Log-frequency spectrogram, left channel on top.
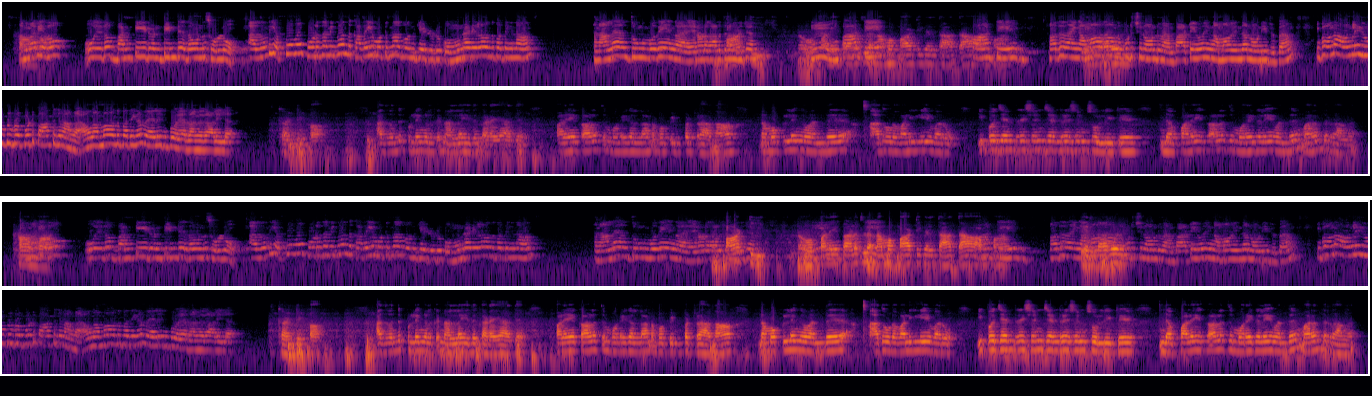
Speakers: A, on the left; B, on the right.
A: அந்த
B: ஆமா
A: மாரி ஏதோ ஏதோ பண்டி தொண்டிண்டு ஏதோ ஒண்ணு சொல்லும் அது வந்து எப்பவுமே பொழுதன்னைக்கும் அந்த கதைய மட்டும்தான் அதுல வந்து கேட்டுட்ருக்கும் முன்னாடிய எல்லாம் வந்து பாத்தீங்கன்னா நாலா தூங்கும்போது எங்க என்னோட காலத்துல
B: பாட்டி
A: வந்துட்டு ம்
B: பழைய காலத்துல
A: பாட்டி
B: நம்ம பாட்டிகள் தாத்தா
A: பாட்டி
B: அம்மா
A: அதுதான் எங்க அம்மாவை
B: எல்லாரு
A: தான் வந்து புடிச்சு நோண்டுவவேன் பாட்டியும் எங்க அம்மாவையும் தான் நோண்டிட்டு இருப் பண் இப்ப வந்து அவங்களே யூடியூப்ல போட்டு பாத்துக்கறாங்க அவங்க அம்மா வந்து பாத்தீங்கன்னா வேலைக்கு போயிடுறாங்க காலையில
B: கண்டிப்பா அது வந்து பிள்ளைங்களுக்கு நல்ல இது கிடையாது பழைய காலத்து முறைகள்ல்லாம் நம்ம பின்பற்றாதான் நம்ம பிள்ளைங்க வந்து அதோட வழியிலேயே வரும் இப்போ ஜென்ரேஷன் ஜென்ரேஷன் சொல்லிட்டு இந்த பழைய காலத்து முறை கலே வந்து மறந்துறாங்க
